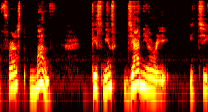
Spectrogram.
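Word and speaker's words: 一: And you can pronounce ichi or it or hito, and you need to put tsu in hiragana, hitotsu.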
